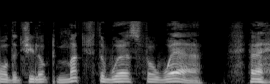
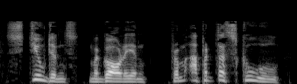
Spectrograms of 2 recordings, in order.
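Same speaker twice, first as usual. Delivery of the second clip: higher-pitched, disdainful correction; contemptuous; 5 semitones higher than usual. A narrator's reading. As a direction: point it out with contempt. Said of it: "interrupted Bane contemptuously".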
